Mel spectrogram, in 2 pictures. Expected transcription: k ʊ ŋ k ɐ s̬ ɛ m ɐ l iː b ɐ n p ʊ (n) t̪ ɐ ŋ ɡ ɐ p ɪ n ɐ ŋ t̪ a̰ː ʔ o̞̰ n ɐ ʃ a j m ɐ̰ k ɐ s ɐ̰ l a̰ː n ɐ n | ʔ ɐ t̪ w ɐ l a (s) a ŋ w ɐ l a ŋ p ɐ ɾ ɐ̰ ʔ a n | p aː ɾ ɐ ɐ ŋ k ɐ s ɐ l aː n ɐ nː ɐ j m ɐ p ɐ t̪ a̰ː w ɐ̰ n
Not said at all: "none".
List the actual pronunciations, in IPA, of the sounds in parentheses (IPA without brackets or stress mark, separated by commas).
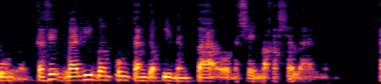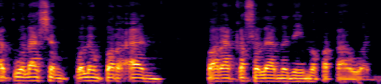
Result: ŋ, ʃ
